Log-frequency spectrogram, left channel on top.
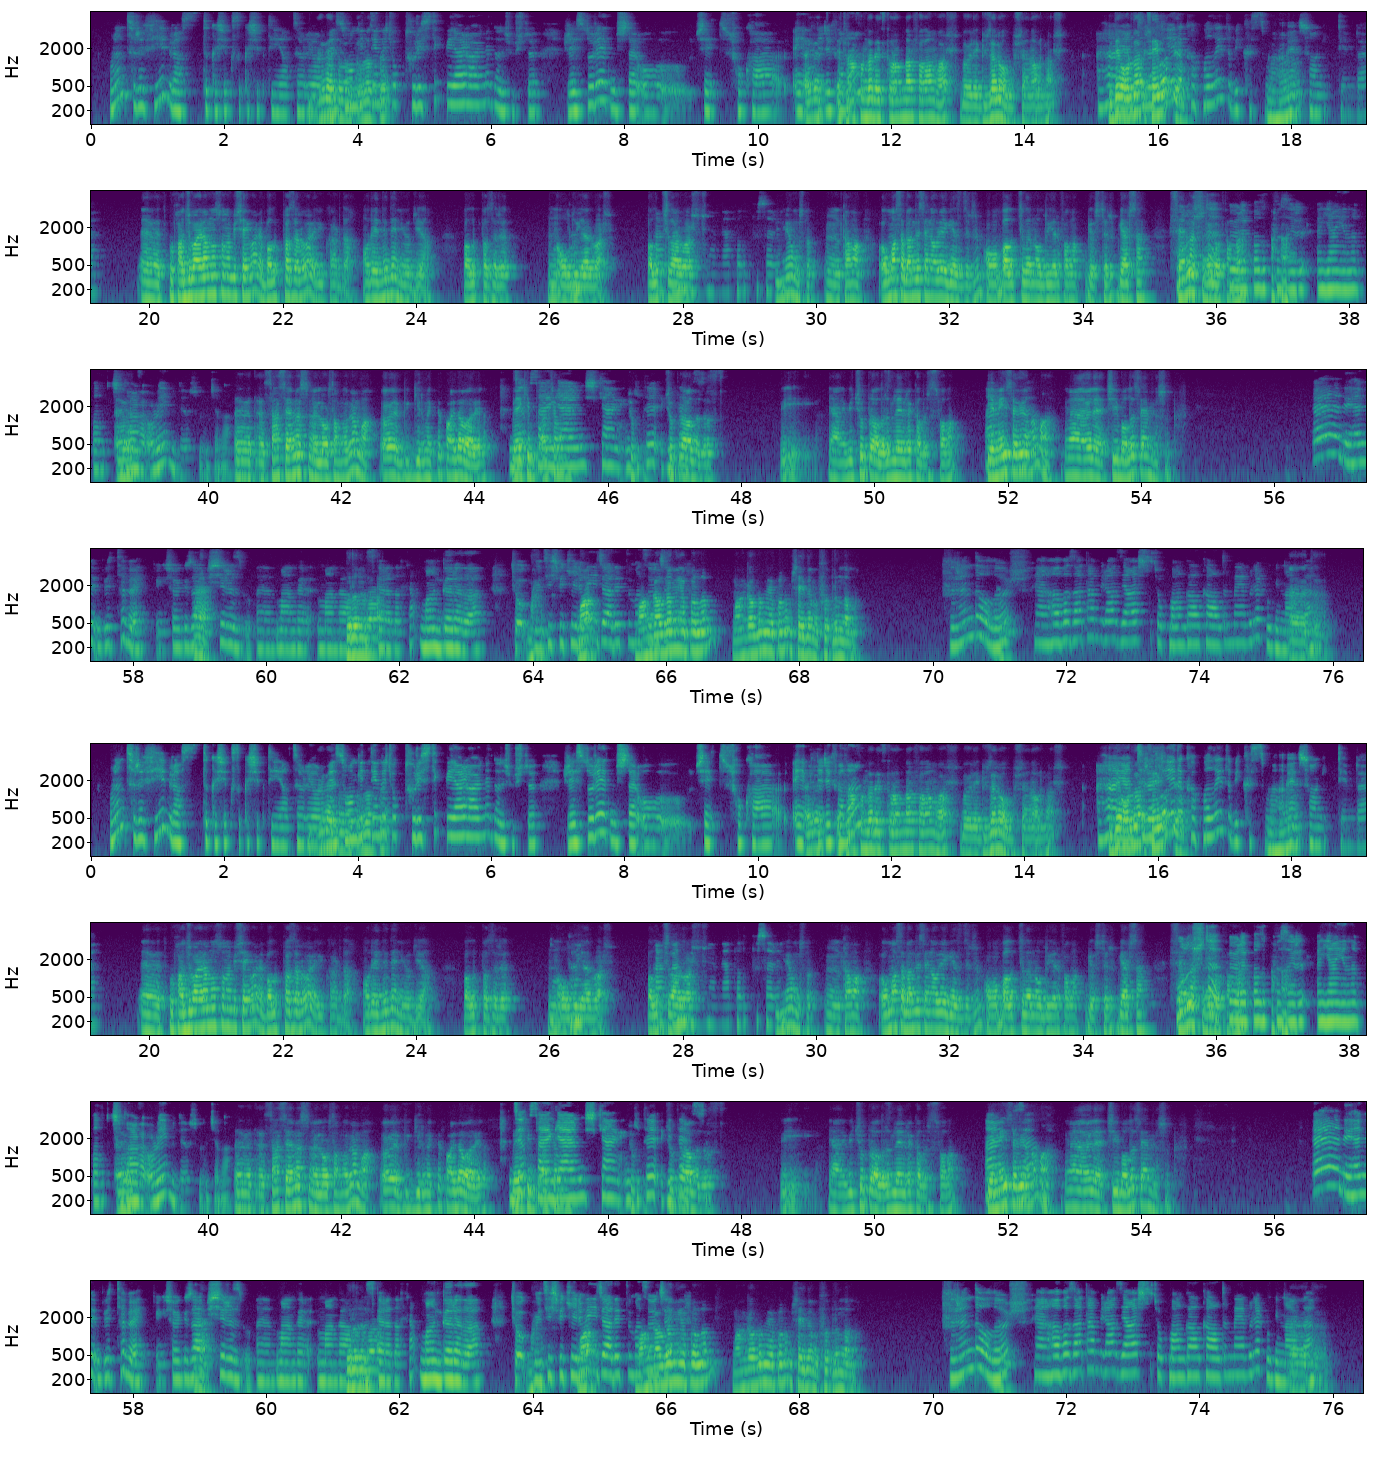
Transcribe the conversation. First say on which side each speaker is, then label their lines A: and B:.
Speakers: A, on the right; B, on the left.
A: Buranın trafiği biraz tıkışık sıkışık diye hatırlıyorum.
B: Evet
A: En son
B: evet orası
A: gittiğimde çok turistik bir yer haline dönüşmüştü. Restore etmişler o şey sokağı, evleri
B: evet
A: falan.
B: etrafında restoranlar falan var. Böyle güzel olmuş yani oralar.
A: Ha,
B: Bir de
A: yani
B: orada
A: trafiğe
B: şey var
A: de
B: ya.
A: kapalıydı bir kısmı
B: Hı hı.
A: en son gittiğimde.
B: Evet, bu Hacı Bayram'dan sonra bir şey var ya balık pazarı var ya yukarıda. Oraya ne deniyordu ya? Balık pazarının
A: Onda.
B: olduğu yer var. Balıkçılar
A: Abi ben
B: var.
A: de bilmiyorum ya balık pazarı.
B: Bilmiyor musun? Hı, tamam. Olmazsa ben de seni oraya gezdiririm. O balıkçıların olduğu yeri falan gösteririm. Gerçi sen sevmezsin
A: Ulus'ta
B: öyle ortamları.
A: böyle balık
B: <laughs>
A: pazarı yan yana balıkçılar
B: Evet,
A: var. Orayı mı diyorsun acaba?
B: evet, evet. Sen sevmezsin öyle ortamları ama öyle bir girmekte fayda var ya. Belki
A: Canım sen
B: akşam
A: gelmişken
B: için çup,
A: gide,
B: çupra
A: gideriz.
B: alırız. Bir- Yani bir çupra alırız, levrek alırız falan.
A: Ha,
B: Yemeği seviyorsun
A: güzel
B: ama yani öyle çiğ balığı sevmiyorsun.
A: Yani hani bir- tabii şöyle güzel
B: He,
A: pişiririz e, mangara, mangalda,
B: fırında
A: ızgarada falan. Mangarada çok
B: <laughs>
A: müthiş bir kelime
B: ma
A: icat ettim
B: mangalda
A: az önce.
B: mı yapalım? Mangalda mı yapalım? Şeyde mi? Fırında mı?
A: Fırında olur.
B: Ne bileyim.
A: Yani hava zaten biraz yağışlı. Çok mangal kaldırmayabilir bugünlerde.
B: Evet, evet.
